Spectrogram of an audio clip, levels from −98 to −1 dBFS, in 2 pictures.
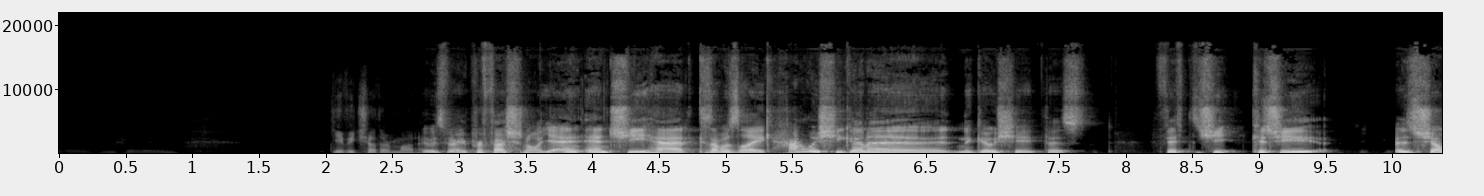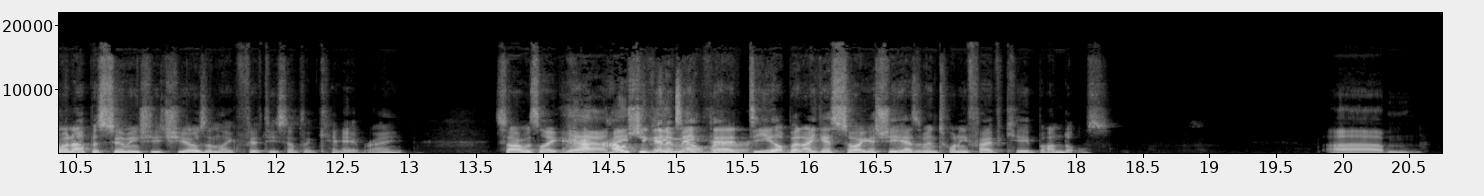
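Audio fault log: No fault can be heard in this speech. The level rises gradually from the very beginning in a smooth fade-in that reaches full level at about 3.27 s, with no click or hard edge at the opening.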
